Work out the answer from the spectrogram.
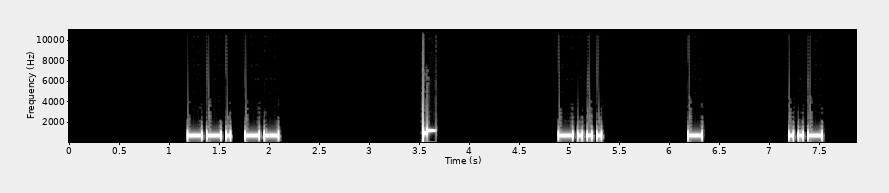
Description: Morse code, heard as a keyed tone, about 25 wpm, spaced as for 11 wpm, 690 Hz. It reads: GM BTU
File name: Top 20 QSO Elements - 6x Character Spacing - 25wpm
